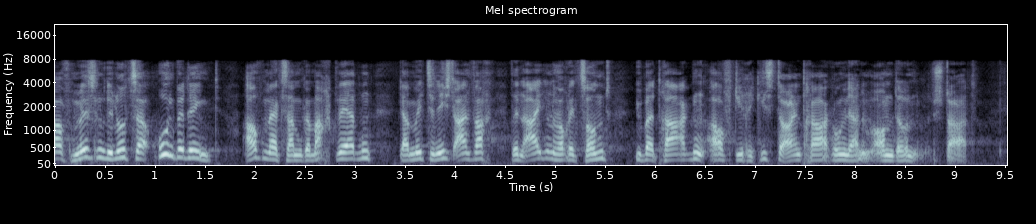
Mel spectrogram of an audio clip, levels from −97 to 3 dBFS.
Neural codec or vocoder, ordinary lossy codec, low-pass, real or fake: codec, 16 kHz, 4 kbps, FunCodec, trained on Chinese and English, 50 frames a second; none; none; fake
